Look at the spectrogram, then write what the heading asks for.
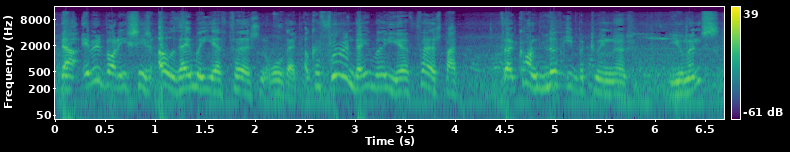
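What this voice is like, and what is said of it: Heavy Afrikaans accent. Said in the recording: “In a heavy Afrikaans accent”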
